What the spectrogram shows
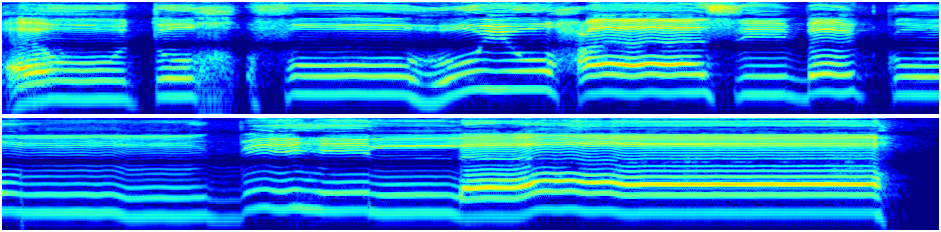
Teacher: huruf ha, cuba kita intonasi suara itu dikuatkan sedikit, ditekankan kerana huruf ha itu lemah.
